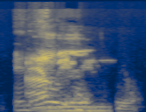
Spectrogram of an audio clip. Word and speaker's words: Amen: I'm not going to be surprised if Amin Thompson does it. Amen. Amen. It's amen, bro.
